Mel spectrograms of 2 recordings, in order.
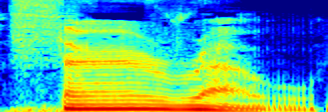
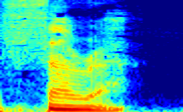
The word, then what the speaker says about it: thorough: OK、所以第一个 thorough 这是一个美式的发音 OK、第二个 thorough 这是一个比较英式的发音 OK、那就看你了，你喜欢美式发音还是英式那么第三个呢？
